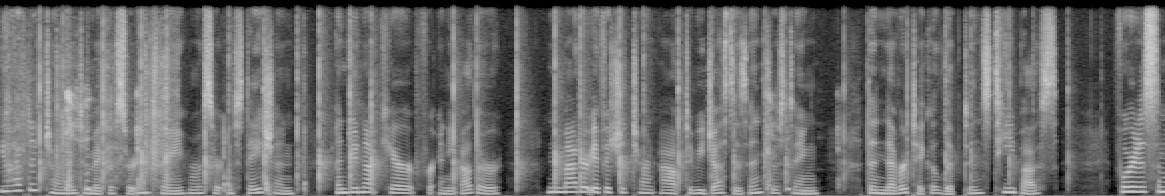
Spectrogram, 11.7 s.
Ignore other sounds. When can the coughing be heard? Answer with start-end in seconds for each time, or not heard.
0.7-1.4, 7.6-8.4.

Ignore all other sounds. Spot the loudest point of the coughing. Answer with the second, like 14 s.
1 s.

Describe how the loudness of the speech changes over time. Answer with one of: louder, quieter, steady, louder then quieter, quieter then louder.
steady.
